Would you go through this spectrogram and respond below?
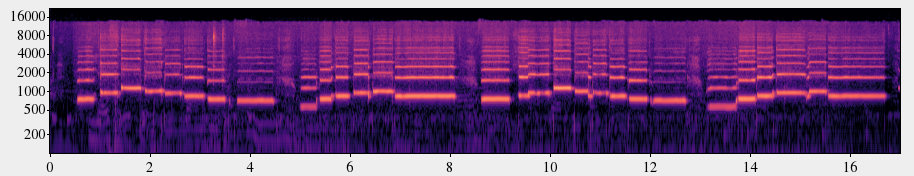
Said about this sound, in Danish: Selv kører han rundt i universet på cykel, eller sidder i et hjørne, iført nissehue og spiller på sin fløjte.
